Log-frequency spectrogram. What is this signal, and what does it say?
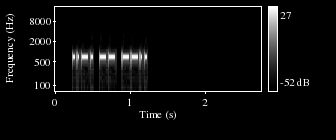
Morse code, heard as a keyed tone, about 37 wpm, 700 Hz. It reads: FMZ
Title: USA Call Sign Postfixes - 3 Letters 40wpm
